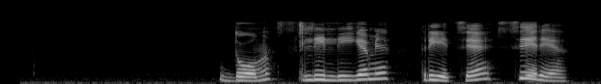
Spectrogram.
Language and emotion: Russian, neutral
